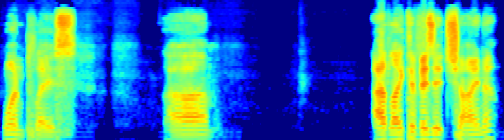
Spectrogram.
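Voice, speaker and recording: A young man in a casual chat, laid-back and hesitant, often pausing on "um". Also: mid-range voice, fairly even intonation, a bit bright, no echo.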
